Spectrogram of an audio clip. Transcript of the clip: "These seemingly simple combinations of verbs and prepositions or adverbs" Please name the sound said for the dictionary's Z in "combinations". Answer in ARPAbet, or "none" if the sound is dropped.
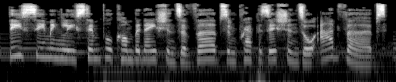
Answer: Z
